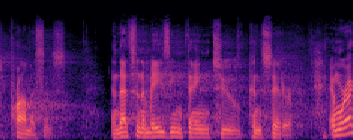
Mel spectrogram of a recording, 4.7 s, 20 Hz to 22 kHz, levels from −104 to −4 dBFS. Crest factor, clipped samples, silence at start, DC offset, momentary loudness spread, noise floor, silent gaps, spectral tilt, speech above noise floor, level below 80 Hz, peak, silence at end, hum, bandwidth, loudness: 18 dB; under 0.1%; 0 s; under 0.1%; 17 LU; -67 dBFS; none; -5 dB/octave; 32 dB; -80 dBFS; -18 dBFS; 0 s; none; 13.5 kHz; -36 LUFS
